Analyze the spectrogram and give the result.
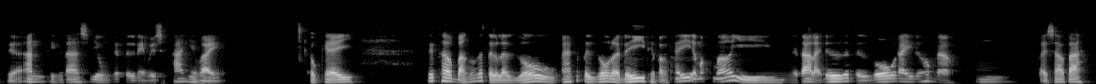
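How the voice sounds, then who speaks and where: A male English teacher gives a casual, joking vocabulary lesson and keeps checking in with his students. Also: mid-range voice. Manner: chatty, joking, frequent tag questions. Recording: dull lo-fi recording.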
